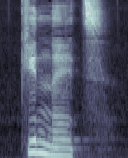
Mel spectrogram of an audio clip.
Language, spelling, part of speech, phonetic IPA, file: Ukrainian, кінець, noun, [kʲiˈnɛt͡sʲ], Uk-кінець.ogg
- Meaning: 1. end, termination, conclusion 2. aim, purpose, goal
